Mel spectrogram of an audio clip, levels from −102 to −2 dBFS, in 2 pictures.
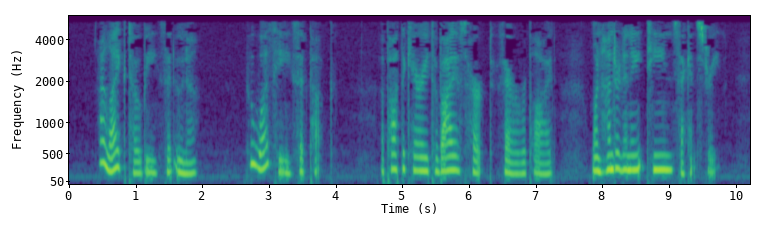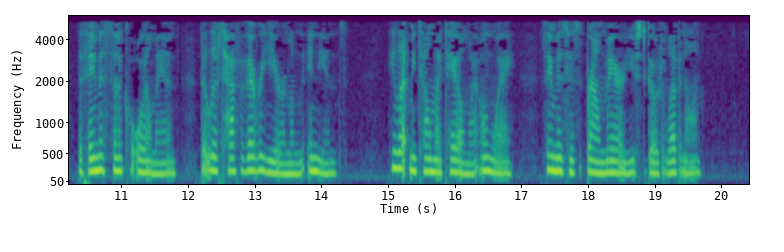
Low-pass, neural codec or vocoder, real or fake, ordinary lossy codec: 5.4 kHz; none; real; MP3, 24 kbps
